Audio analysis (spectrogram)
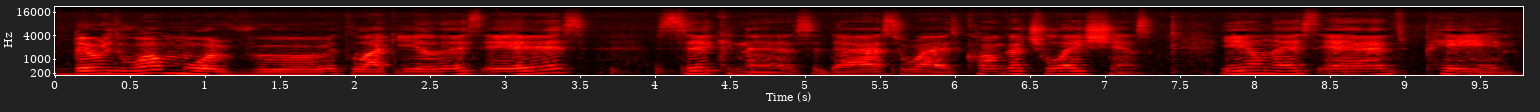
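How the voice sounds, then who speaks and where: English teacher, male, Turkish accent. Slow, deliberate delivery with a bright, forceful tone, repeating key phrases in classroom style. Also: fairly high pitch. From Istanbul, Turkey. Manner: repeats words and phrases for students. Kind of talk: classroom-style language lesson.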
